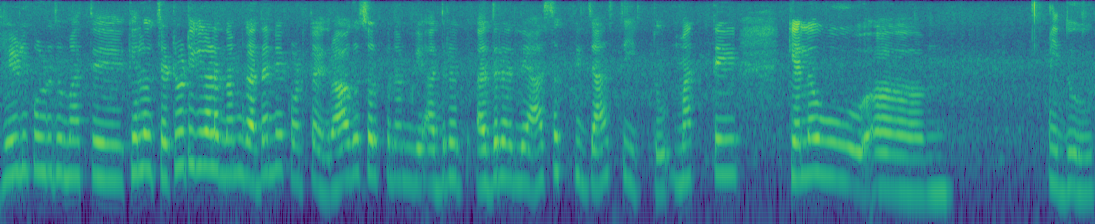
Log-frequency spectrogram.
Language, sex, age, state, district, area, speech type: Kannada, female, 18-30, Karnataka, Udupi, urban, spontaneous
